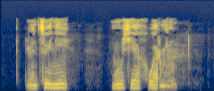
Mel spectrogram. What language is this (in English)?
Yanahuanca Pasco Quechua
